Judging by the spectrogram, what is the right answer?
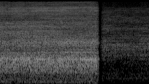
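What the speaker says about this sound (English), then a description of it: "Now I'm gonna use my heat gun just to see the cells." A heat gun blows over acrylic pour paint with a close, steady airy roar for about a second, then shuts off, leaving a faint hiss.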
